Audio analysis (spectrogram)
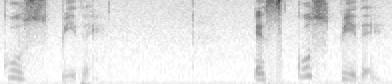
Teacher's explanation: La sílaba que lleva la mayor fuerza de voz es cus. Es la antepenúltima sílaba. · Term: esdrújula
